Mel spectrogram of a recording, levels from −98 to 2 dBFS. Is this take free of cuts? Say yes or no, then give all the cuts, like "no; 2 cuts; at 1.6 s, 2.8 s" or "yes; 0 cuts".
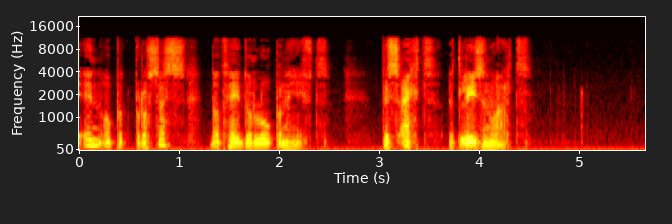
no; 1 cut; at 2.7 s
